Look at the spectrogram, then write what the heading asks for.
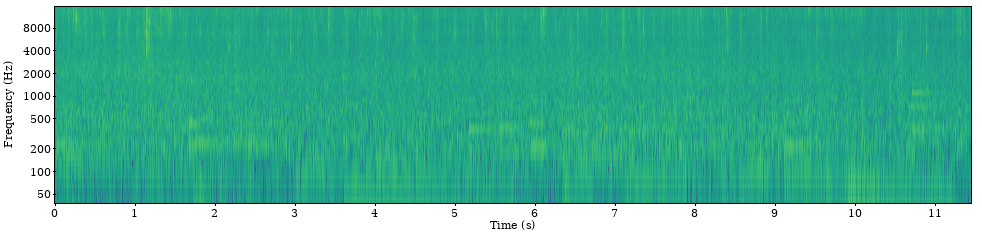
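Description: Steady rain falling and pattering on a balcony ledge, with a few sharper ticks of single drops. Soft background music with a slow melody plays underneath.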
